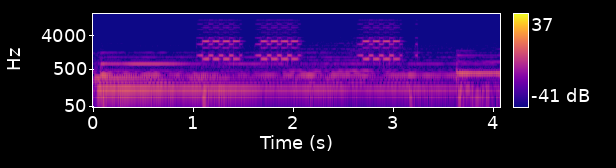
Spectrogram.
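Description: A landline telephone ringing with an electronic trill, three short rings about a second apart, over soft background music with long held notes.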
